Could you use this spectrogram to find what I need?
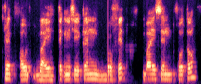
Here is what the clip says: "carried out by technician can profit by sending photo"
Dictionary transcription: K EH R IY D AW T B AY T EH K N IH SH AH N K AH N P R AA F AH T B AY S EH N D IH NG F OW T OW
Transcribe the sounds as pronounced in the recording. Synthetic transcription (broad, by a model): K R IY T AW T B AY T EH K N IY S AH K AH N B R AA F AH T B AY S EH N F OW T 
